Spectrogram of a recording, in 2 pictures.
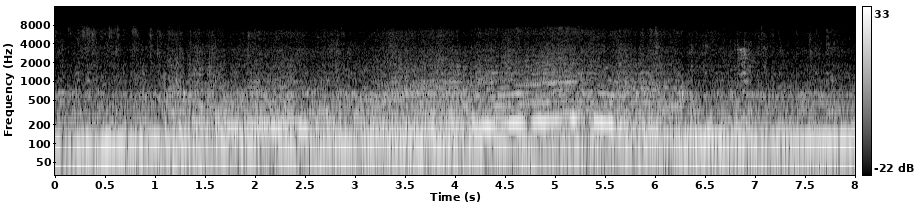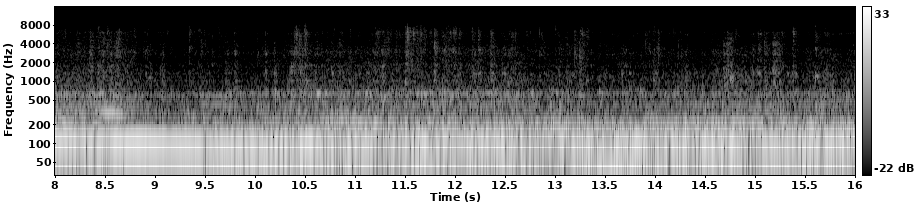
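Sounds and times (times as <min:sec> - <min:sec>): car engine at low revs: 0:00.0 - 0:16.0
clicks and rattles: 0:06.0 - 0:16.0.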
